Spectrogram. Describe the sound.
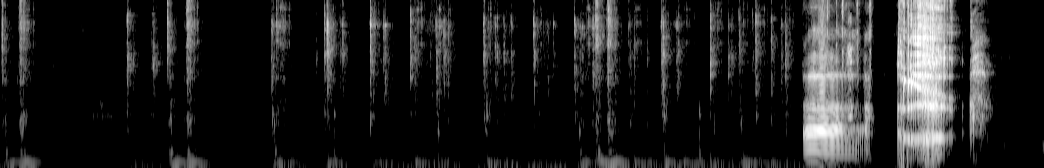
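Typing on a computer keyboard: many soft, quick keystrokes tap along unevenly, then a few loud, voiced burp-like sounds break in near the end.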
